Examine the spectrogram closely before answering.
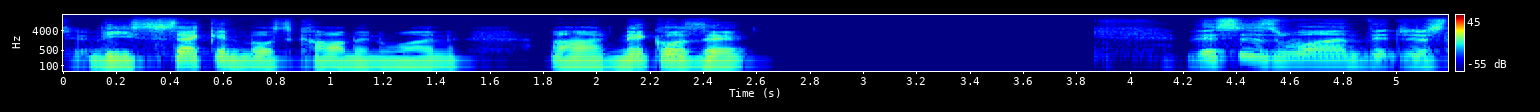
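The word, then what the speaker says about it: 猫背: Again, neko, cat, ze, like back, or usually se. Yeah, se. Yeah. In this context, just slightly different pronunciation, but nekoze.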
